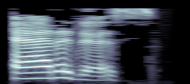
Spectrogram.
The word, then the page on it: aditus: British English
